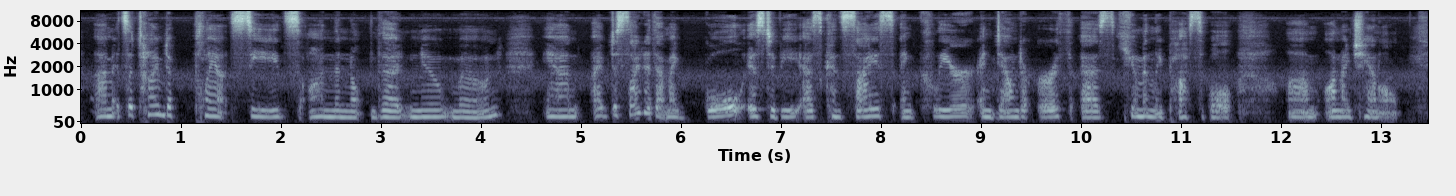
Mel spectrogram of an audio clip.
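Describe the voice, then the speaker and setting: A woman speaks at medium pitch and a fairly slow pace. Her voice is somewhat breathy, with fairly even intonation. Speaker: psychic tarot reader. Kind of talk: casual spiritual monologue to camera. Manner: hesitant with frequent fillers.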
